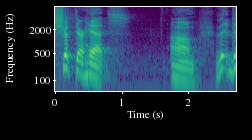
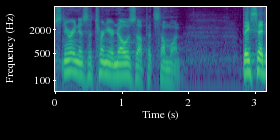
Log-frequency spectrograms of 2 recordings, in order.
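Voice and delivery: ordinary talk

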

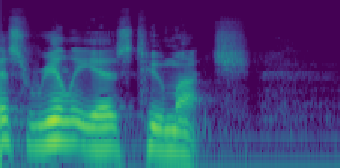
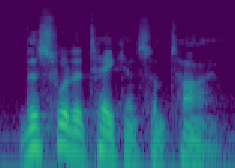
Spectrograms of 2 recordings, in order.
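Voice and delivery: softer repeat of "This would have taken some time"; quiet echo; 8 semitones lower, 10 dB quieter than usual. Real, not acted.

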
